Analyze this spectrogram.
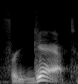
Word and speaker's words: forget: Forget, a sílaba tônica é o get.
